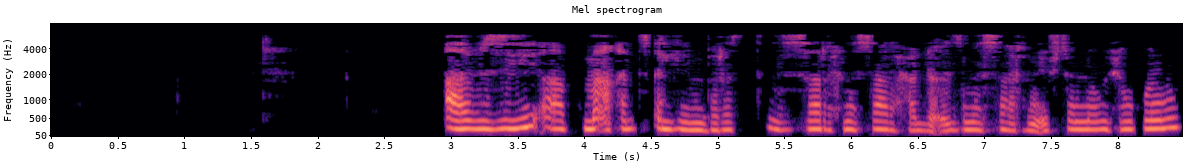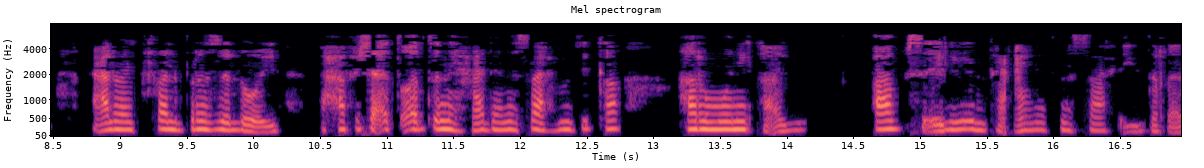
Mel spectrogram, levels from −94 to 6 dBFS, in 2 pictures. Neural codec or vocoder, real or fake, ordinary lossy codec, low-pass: none; real; MP3, 24 kbps; 7.2 kHz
